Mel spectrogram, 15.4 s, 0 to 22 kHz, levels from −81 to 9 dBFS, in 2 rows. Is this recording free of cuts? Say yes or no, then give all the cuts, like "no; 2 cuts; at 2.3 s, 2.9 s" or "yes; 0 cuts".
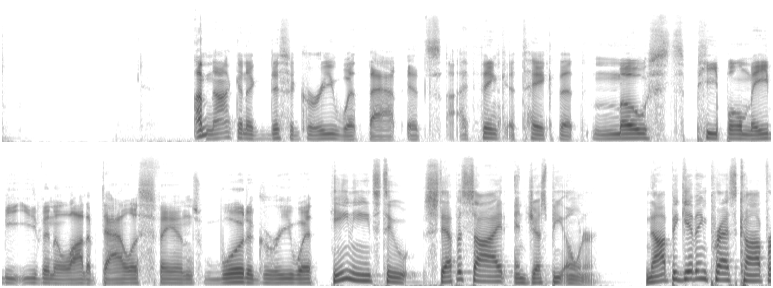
no; 3 cuts; at 2.0 s, 5.8 s, 10.8 s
